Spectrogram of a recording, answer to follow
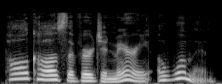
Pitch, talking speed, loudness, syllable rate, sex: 190 Hz, 190 wpm, -16 LUFS, 4.8 syllables/s, female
